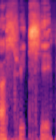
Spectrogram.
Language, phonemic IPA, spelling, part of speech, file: French, /as.fik.sje/, asphyxier, verb, Fr-asphyxier.ogg
- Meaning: to asphyxiate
